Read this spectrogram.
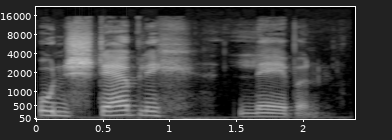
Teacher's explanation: Yeah, really soft lich. It's not a ch, it's a h. It's very similar to an h, really.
